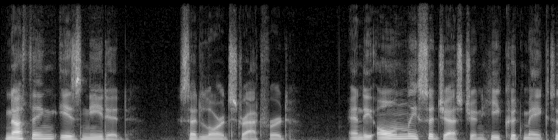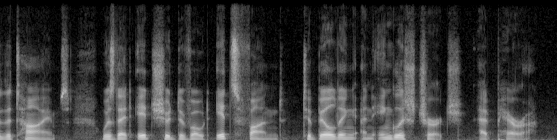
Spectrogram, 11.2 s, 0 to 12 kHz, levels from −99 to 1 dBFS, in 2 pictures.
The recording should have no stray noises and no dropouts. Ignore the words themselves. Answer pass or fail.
pass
